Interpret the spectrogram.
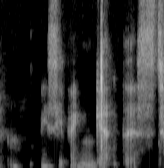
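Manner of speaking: whispering to herself; under her breath, unvoiced; whispered aside. Real, not acted. Aside while adjusting camera.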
